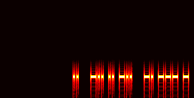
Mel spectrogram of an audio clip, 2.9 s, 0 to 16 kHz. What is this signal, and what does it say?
Morse code, heard as a keyed tone, about 48 wpm, 700 Hz. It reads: I DID NOT
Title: Sets of 5 Words Encore 45wpm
